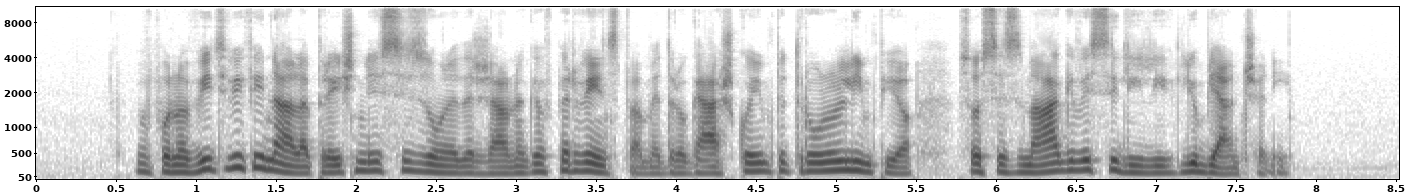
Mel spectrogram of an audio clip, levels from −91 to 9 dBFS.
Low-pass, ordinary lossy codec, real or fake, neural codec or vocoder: none; none; real; none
